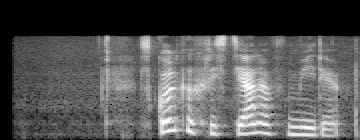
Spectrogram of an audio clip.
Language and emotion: Russian, neutral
